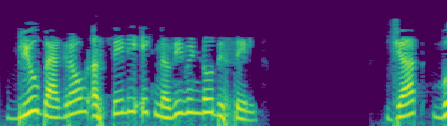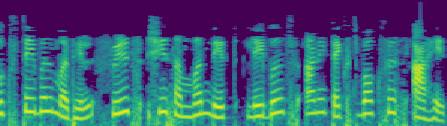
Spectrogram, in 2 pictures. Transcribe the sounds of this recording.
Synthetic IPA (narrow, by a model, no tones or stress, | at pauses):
bljuːbæk̚ɡɾaũɳɖəsleliːʔeknəʋiːʋiɳɖod̪isel | d͡ʑjat̪buksʈebəlməd̪ʱiːlfilɖsɕiːsəmbənd̪ʱiːt̪lebəlsaɽ̃iʈeksʈbɔksəsaɦet̪̚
